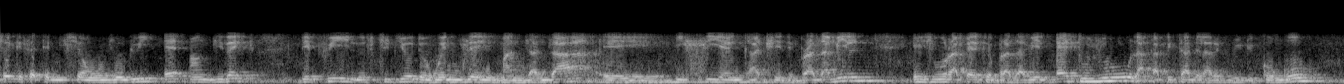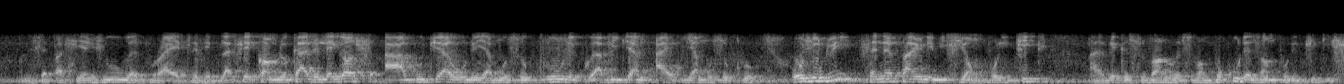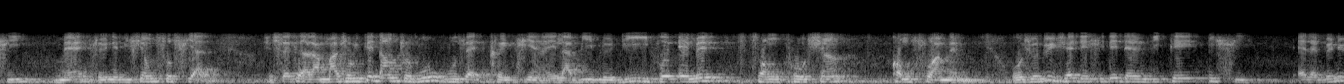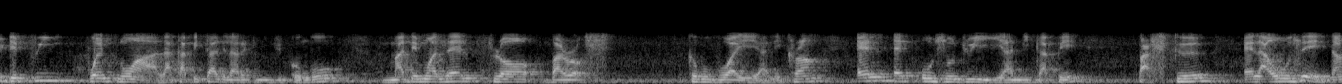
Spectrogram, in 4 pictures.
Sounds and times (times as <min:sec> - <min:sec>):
Speech: 0:00.0 - 0:46.5, 0:47.2 - 0:53.7.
